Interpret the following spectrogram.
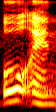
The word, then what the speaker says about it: ans: S will be silent. We will not pronounce S here.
